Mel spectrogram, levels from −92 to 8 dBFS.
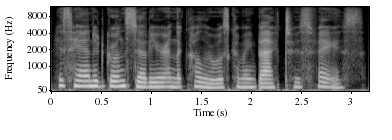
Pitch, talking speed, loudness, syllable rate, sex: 180 Hz, 265 wpm, -17 LUFS, 5.5 syllables/s, female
